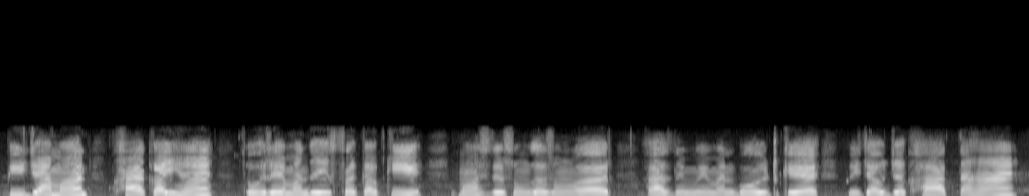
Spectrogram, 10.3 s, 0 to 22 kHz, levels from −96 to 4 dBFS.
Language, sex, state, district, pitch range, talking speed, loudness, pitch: Hindi, male, Chhattisgarh, Jashpur, 275-295 Hz, 120 wpm, -16 LUFS, 285 Hz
